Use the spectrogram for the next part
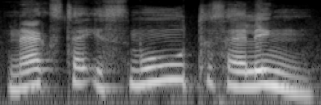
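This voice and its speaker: A man's voice: sits high, unhurried, a little mellow. A man teaching a live online class, who keeps repeating points and quizzing his students. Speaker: English teacher.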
